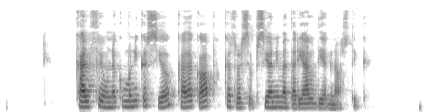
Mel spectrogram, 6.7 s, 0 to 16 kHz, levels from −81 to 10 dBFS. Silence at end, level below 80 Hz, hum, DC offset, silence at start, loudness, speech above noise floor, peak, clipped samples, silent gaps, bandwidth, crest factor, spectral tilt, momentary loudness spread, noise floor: 0.4 s; -74 dBFS; none; under 0.1%; 1.15 s; -26 LUFS; over 64 dB; -2 dBFS; under 0.1%; none; 11.5 kHz; 26 dB; -4 dB/octave; 13 LU; under -90 dBFS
